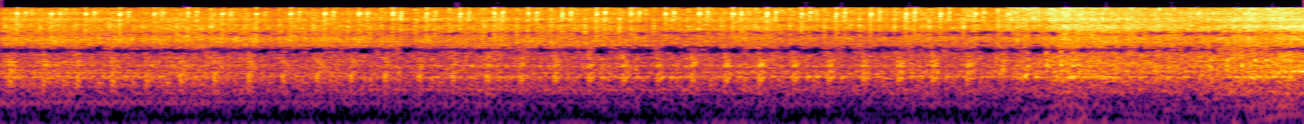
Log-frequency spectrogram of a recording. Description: Ticking noise that doesn't go away, worse when cold. Runs and drives fine. Listening to the constant tick gets annoying.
